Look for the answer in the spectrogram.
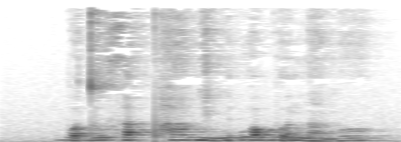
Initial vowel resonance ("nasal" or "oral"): oral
